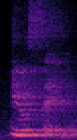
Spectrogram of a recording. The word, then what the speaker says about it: Hülsen: É assim que pronuncia. Hülsen, muito bem.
